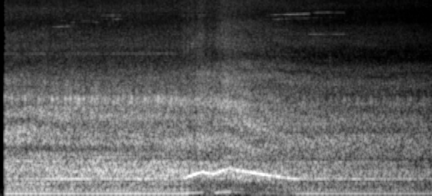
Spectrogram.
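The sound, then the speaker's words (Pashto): A tank's engine rumbles loud and steady throughout. Its pitch briefly climbs and falls back in the middle, and the level eases slightly toward the end. “په دې اړه نور تفصیل په دې رپورت کې چې د ټانګ په غږ پیلېږي.”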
